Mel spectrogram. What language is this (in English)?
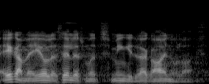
Estonian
